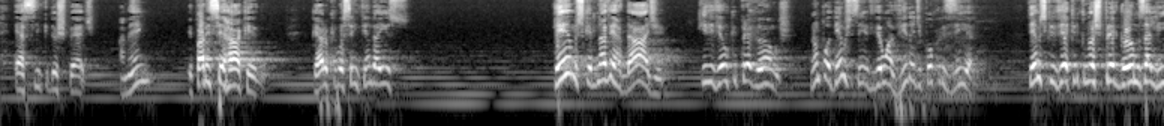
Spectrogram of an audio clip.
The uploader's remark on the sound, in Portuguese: Áudio da mensagem ministrada no Culto da Vitória realizado na Quinta-Feira, 14.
